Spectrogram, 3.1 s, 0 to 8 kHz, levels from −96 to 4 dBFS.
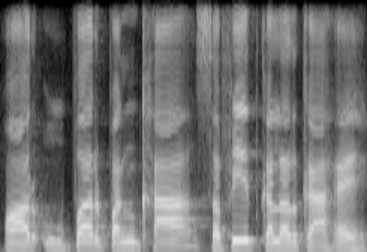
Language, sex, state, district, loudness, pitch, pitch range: Hindi, female, Haryana, Jhajjar, -13 LUFS, 200 Hz, 195-210 Hz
